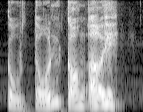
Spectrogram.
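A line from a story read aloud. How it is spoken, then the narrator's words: Sudden shout. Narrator (Vietnamese): Ông hai lập tức hét lên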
